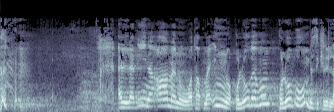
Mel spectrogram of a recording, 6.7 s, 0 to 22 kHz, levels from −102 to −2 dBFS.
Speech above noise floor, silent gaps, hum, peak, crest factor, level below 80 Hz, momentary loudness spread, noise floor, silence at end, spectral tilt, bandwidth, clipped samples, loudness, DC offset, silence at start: 26 dB; none; none; -2 dBFS; 14 dB; -50 dBFS; 16 LU; -40 dBFS; 0 s; -6 dB/octave; 11.5 kHz; under 0.1%; -16 LUFS; under 0.1%; 0 s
